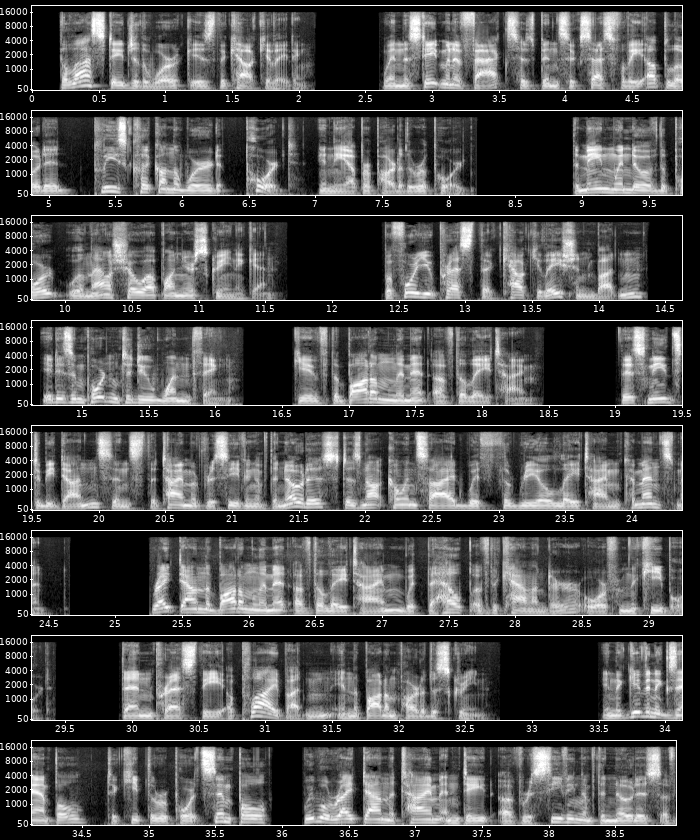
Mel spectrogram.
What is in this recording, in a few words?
Explainer Film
